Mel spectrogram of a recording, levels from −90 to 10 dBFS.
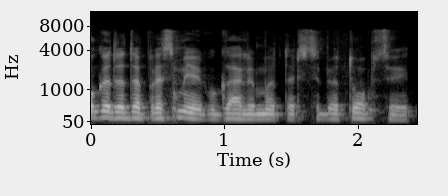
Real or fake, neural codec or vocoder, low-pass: fake; codec, 16 kHz, 4 kbps, X-Codec, HuBERT features, trained on balanced general audio; 7.2 kHz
